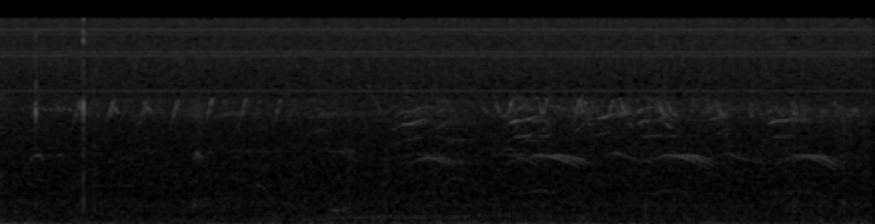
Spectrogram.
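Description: Small birds chirping: a string of short, arched whistled notes, thickest from about four seconds in, over a steady low background rumble.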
